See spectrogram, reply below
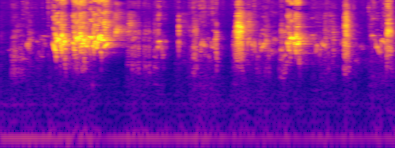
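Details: Budgerigars described as happy, playing with a new toy: dense, rapid, scratchy warbling and chirping in quick overlapping bursts with a low background hum.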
